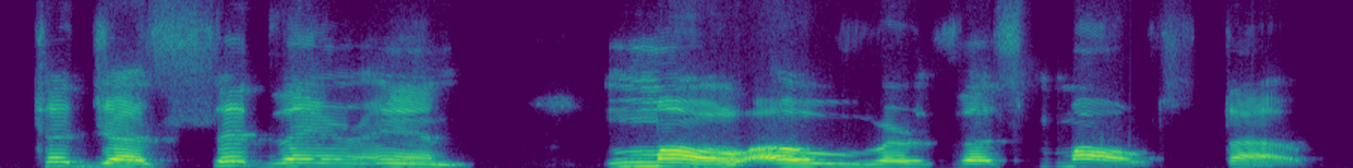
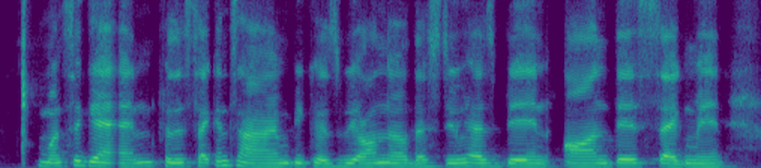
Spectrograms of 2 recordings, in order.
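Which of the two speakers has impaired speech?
The first: traumatic brain injury; almost 40 years since injury.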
